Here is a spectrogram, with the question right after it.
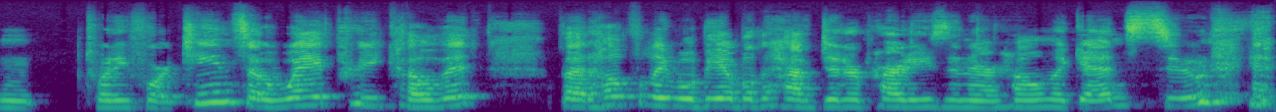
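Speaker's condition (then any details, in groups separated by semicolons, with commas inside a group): No condition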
